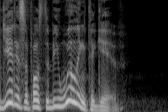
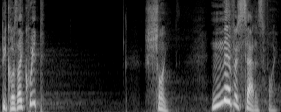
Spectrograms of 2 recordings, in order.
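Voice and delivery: put-on worried Yiddish-accented kvetching; 4 semitones higher, 5 dB louder than usual. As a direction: complain like a hapless schlemiel. Figure complains.

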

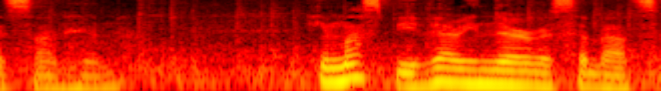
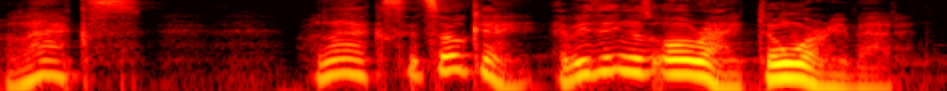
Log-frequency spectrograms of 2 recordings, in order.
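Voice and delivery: reassuring; 6 semitones higher than usual. Acted. Calming the frightened man.

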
